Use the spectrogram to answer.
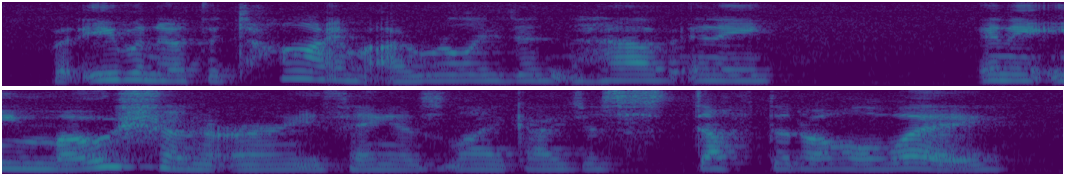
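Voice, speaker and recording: At a fairly quick pace, a woman with a medium pitch and fairly even intonation speaks over noticeable background noise. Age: 70s. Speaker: interviewee, daughter of a fallen WWII soldier. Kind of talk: interview testimony. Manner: halting, with fillers and repeats.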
